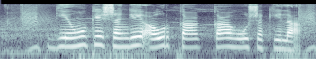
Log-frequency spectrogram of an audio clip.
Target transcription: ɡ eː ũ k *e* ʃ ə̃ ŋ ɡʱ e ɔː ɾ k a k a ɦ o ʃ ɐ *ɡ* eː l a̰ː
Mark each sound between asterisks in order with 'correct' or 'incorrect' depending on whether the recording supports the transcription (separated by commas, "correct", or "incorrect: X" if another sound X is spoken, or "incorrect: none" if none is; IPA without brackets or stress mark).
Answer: correct, incorrect: k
